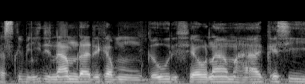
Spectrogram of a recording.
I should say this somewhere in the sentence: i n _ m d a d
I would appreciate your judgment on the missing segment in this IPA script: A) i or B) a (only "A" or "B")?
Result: B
